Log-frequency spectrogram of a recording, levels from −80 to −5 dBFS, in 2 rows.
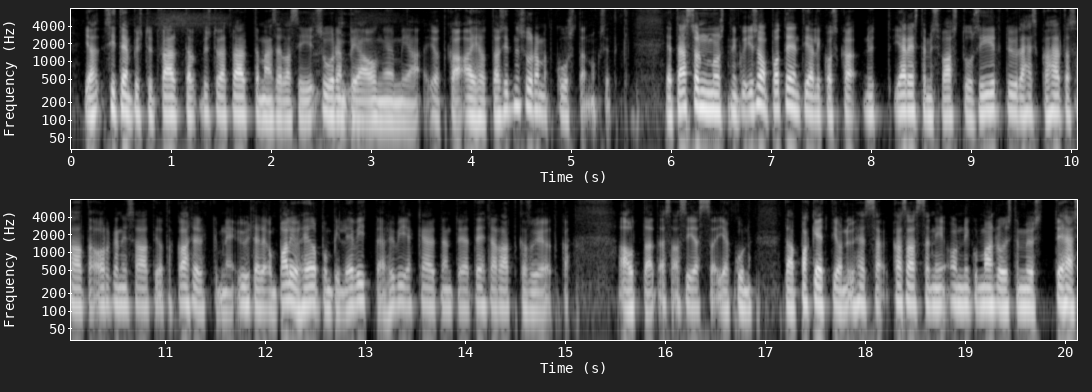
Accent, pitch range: native, 115-135 Hz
